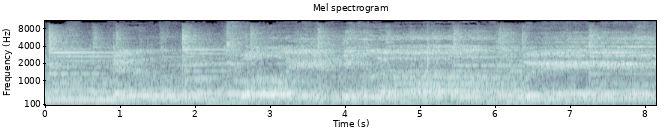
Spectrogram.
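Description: A man singing a melody into a microphone over instrumental accompaniment, holding some notes long.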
